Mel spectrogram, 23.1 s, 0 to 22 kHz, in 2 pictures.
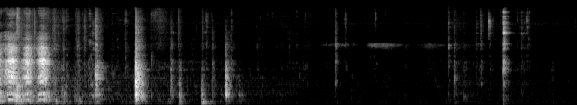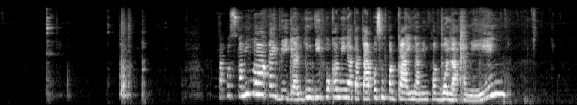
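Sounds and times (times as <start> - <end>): dishes and cutlery clinking: 10.0 - 10.6, 12.4 - 13.0.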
